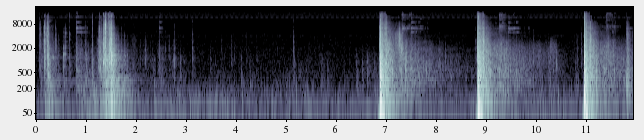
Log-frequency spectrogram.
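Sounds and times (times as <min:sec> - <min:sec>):
.50 caliber single gunshots: 0:06.8 - 0:07.5, 0:08.8 - 0:09.4, 0:10.9 - 0:11.8
.50 caliber shell casings dropping: 0:07.2 - 0:08.3, 0:09.0 - 0:10.3, 0:11.2 - 0:11.9.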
